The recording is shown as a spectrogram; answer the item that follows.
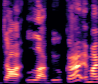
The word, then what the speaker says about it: Labucka: a dot j or dot j dot labouka am i pronouncing your last name correctly in my language it's uh la botska okay i love that okay so l a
